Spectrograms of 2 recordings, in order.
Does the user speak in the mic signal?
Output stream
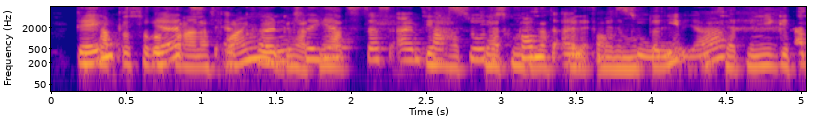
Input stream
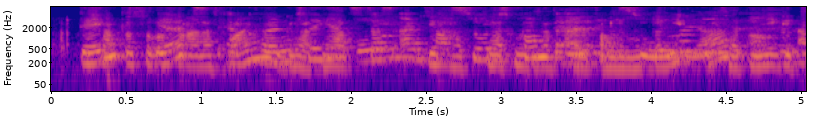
Yes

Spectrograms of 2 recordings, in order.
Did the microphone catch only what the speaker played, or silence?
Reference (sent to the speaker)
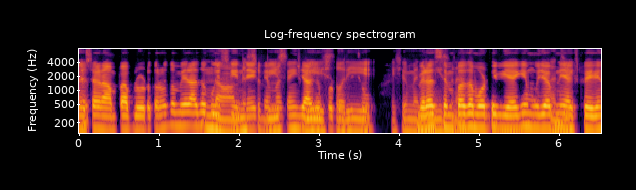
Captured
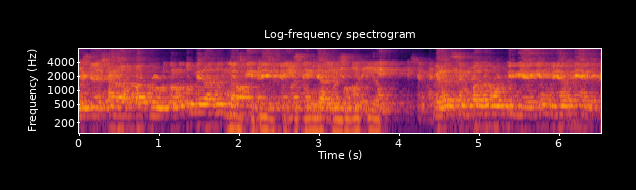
No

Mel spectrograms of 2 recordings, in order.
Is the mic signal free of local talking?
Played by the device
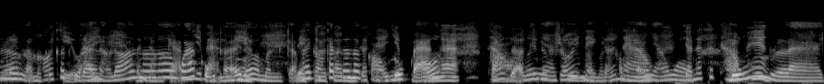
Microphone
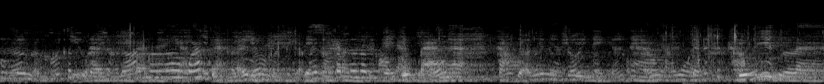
No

